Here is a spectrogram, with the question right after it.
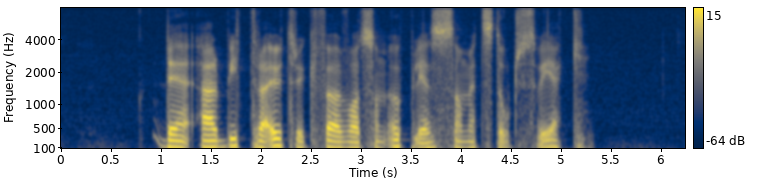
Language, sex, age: Swedish, male, 30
